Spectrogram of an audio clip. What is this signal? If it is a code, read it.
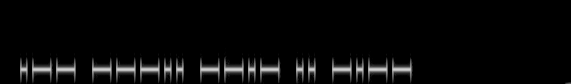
Morse code, heard as a keyed tone, about 21 wpm, 700 Hz. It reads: W8QIY
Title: USA Callsign DE Callsign - 5 Characters - 20wpm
